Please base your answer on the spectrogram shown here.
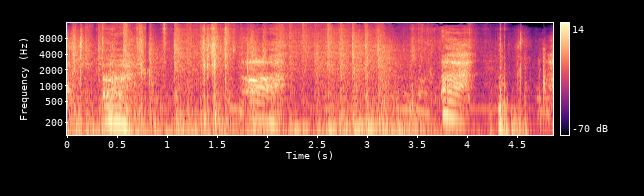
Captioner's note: grunting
